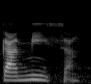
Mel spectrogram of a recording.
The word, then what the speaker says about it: camisa: Siguiente palabra, camisa. Separamos en sílabas, ¿no? Camisa. ¿Ya? ¿Cuáles son las sílabas átonas? Es ca y sa, ¿no? Ca, mi, sa. Mi es la sílaba tónica, es la sílaba más fuerte.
